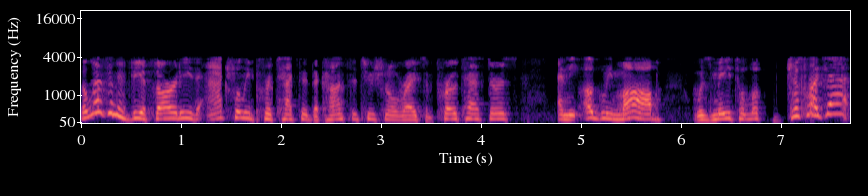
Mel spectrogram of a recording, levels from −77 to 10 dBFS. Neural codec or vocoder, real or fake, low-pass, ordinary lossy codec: none; real; 7.2 kHz; AAC, 16 kbps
